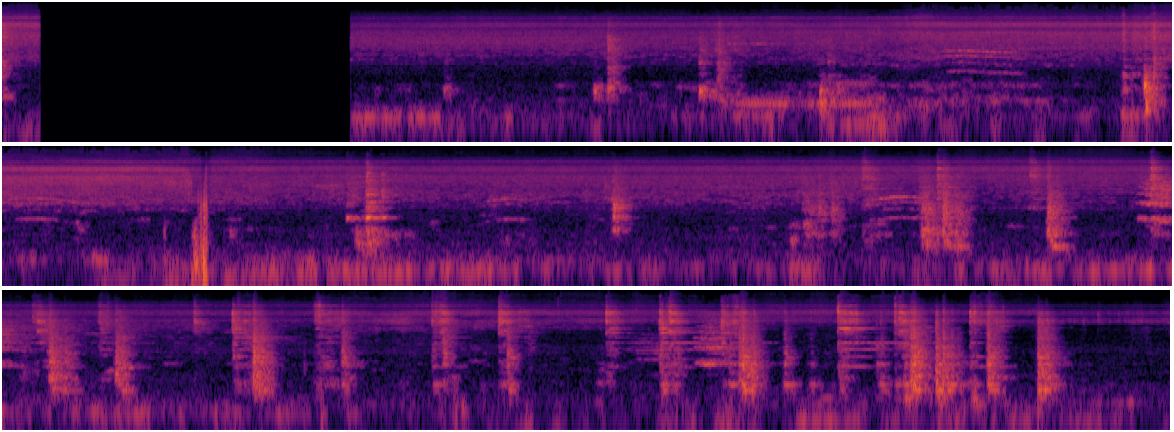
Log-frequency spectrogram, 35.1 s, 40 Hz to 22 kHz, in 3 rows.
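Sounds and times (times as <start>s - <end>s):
food sizzling in a pan: 0.0s - 0.4s, 3.5s - 35.0s
spoon knocking and scraping pan: 7.0s - 7.4s, 11.2s - 11.8s, 15.1s - 15.8s, 17.7s - 18.1s, 19.6s - 28.8s, 29.4s - 34.1s.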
